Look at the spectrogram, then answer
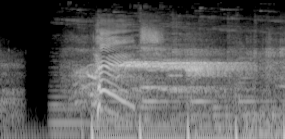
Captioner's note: bright music playing; shrieking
